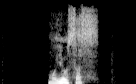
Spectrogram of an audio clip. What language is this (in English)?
Esperanto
